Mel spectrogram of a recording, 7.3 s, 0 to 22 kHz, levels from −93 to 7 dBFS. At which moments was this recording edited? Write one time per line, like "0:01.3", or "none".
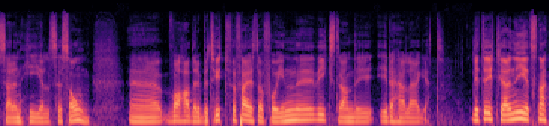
0:06.1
